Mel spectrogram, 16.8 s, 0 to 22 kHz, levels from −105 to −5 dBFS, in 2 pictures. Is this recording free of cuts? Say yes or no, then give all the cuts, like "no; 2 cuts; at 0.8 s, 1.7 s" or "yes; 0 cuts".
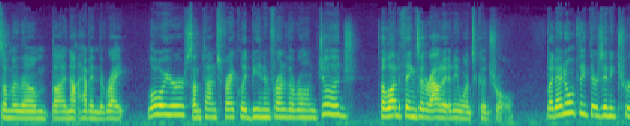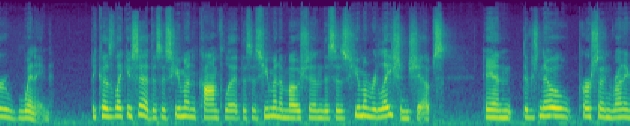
yes; 0 cuts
